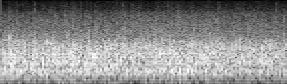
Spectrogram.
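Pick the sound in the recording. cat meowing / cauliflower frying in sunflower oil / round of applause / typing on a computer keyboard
round of applause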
